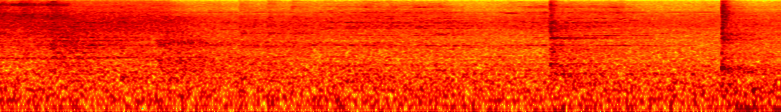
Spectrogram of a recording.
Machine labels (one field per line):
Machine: fan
